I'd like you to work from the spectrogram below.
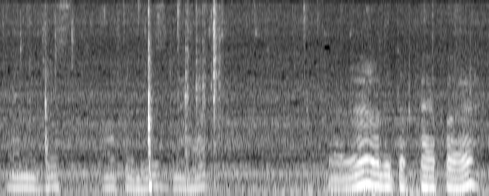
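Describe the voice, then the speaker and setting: Loud background noise sits behind a man's dry voice with no echo. He speaks at a fairly slow pace with fairly even intonation. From Hungary. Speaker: vlogger. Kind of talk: casual vlog talk to camera. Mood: cheerful, relaxed. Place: home room. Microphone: phone near.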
